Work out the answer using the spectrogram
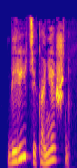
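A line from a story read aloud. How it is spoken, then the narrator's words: Quiet wizard's answer. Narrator (Russian): тихо ответил волшебник Алёша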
